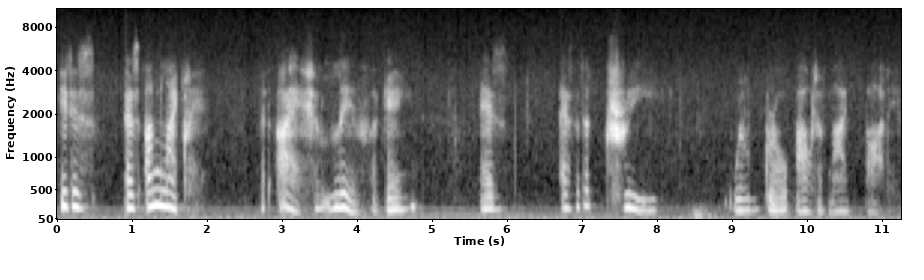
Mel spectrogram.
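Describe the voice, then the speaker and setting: A woman's voice: lowish voice, takes it slowly, vocal fry, pauses often, a bit bright, breathy edge, highs cut off, exaggerated voice. An actress in a 1930s radio drama playing a weak, stubborn dying woman, gasping and whispering. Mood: defiant, dying. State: gasping, whispery, failing breath. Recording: old 1930s radio recording.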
